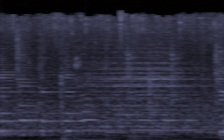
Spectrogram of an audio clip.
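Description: Soft background music with long held notes. Under it are faint wet squelches of cubed raw chicken being mixed with spices by gloved hands in a glass bowl.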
